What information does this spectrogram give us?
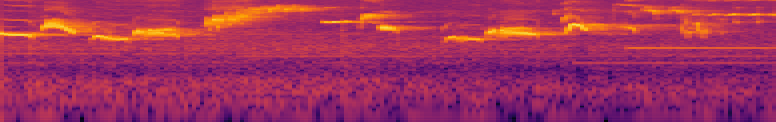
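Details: Common blackbird at sunset sings quick fluty, warbled phrases with twittery high ends over the long ringing tones of a wind chime moving in the wind.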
